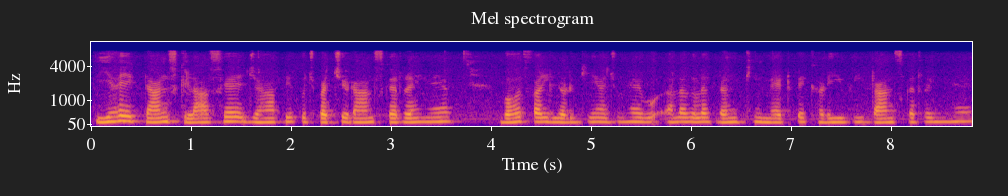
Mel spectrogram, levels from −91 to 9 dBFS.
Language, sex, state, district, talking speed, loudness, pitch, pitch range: Hindi, male, Bihar, Sitamarhi, 205 wpm, -20 LUFS, 165 Hz, 155-170 Hz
